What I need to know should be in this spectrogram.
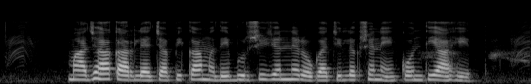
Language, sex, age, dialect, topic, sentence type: Marathi, female, 41-45, Standard Marathi, agriculture, question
